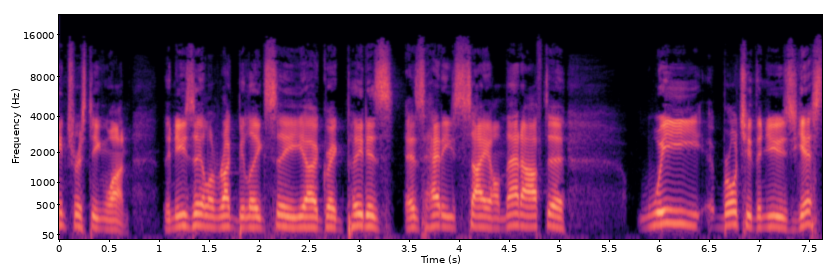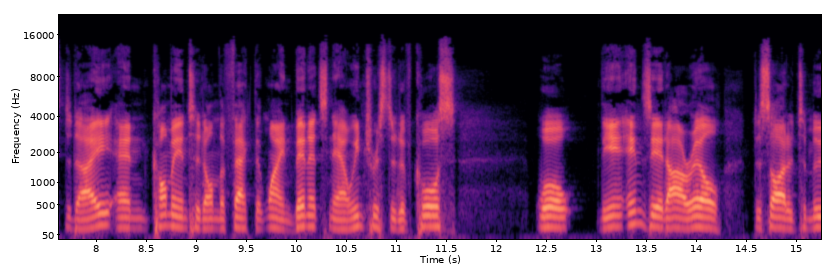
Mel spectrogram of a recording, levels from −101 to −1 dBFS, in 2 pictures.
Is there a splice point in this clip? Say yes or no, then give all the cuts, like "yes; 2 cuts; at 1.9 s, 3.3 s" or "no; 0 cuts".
no; 0 cuts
